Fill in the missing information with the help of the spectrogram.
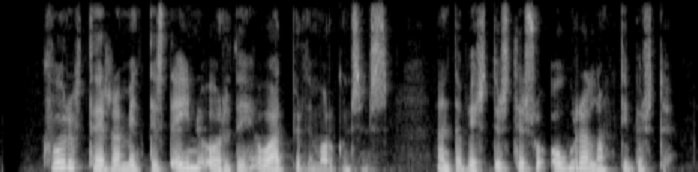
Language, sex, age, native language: Icelandic, female, 40-49, Icelandic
